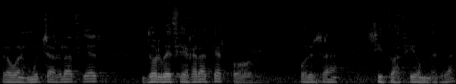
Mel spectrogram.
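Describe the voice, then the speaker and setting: Soft-spoken and at a medium pitch, a man talks with fairly even intonation amid audible room echo. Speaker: event moderator introducing a speaker. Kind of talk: speaker introduction at a conference.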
